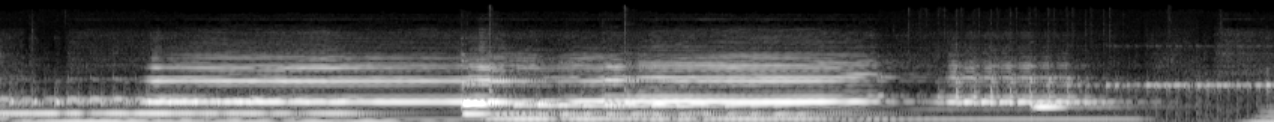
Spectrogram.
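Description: Contemporary art music: sustained clarinet notes layered in several held pitches over a low steady tone. A sharp accented attack comes about four seconds in, and the texture thins to quieter, sparser notes near the end.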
